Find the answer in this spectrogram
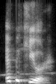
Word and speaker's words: epicure: French থেকে যখন ইংরেজিতে এটা আসে তখন এটার উচ্চারণ হয়ে যায় এপিকিওর।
